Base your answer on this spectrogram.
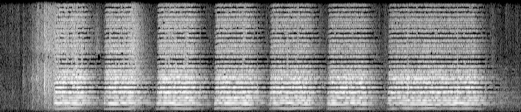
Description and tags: car.horn
a car horn played close /bocina de coche sonando muy cerca
city, field-recording, alarm, horn, machine, streetnoise, claxon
